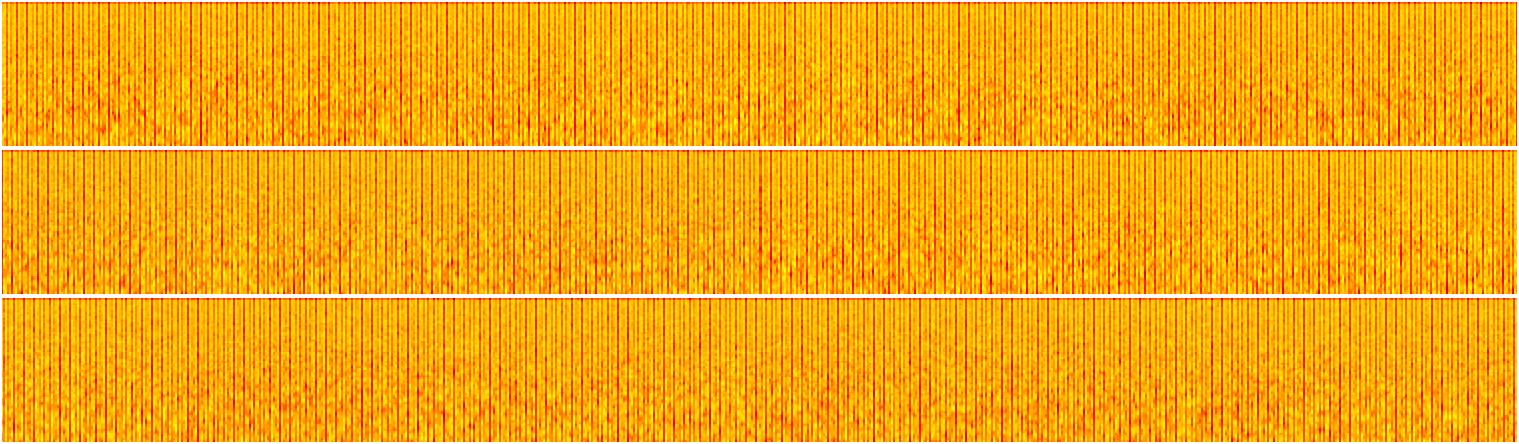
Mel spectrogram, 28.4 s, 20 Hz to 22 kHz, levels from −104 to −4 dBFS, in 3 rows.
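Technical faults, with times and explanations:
Throughout, compressed stream played as audio: the sound is replaced by very loud, harsh chattering static, consistent with an AC-3 bitstream at 640 kbps reaching the output undecoded. Each data frame plays as a 13.3 ms noise burst followed by silence, repeating 31.25 times a second. The waveform shows dense blocks separated by near-silent gaps. The spectrogram shows broadband noise reaching the top of the band, cut by regular vertical dark stripes.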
